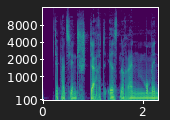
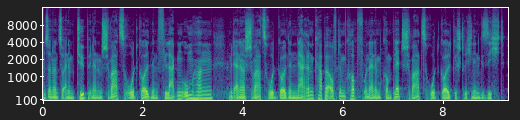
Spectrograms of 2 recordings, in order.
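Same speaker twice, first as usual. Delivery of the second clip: usual speaking voice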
